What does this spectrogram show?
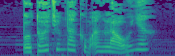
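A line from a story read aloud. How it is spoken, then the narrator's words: Smiling, struck by an idea. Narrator (Vietnamese): Triệu Tử Thiêm giống như nghĩ ra điều gì đó, liền mỉm cười quay sang nói với Lương Đông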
